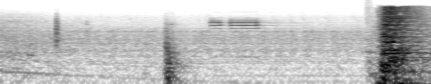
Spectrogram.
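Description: A car door shutting with a sharp knock as the driver climbs out, then a short high-pitched electronic beep, and a loud burst of sound near the end.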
